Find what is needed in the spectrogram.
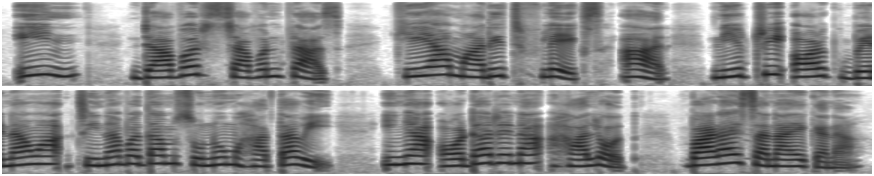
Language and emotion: Santali, neutral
